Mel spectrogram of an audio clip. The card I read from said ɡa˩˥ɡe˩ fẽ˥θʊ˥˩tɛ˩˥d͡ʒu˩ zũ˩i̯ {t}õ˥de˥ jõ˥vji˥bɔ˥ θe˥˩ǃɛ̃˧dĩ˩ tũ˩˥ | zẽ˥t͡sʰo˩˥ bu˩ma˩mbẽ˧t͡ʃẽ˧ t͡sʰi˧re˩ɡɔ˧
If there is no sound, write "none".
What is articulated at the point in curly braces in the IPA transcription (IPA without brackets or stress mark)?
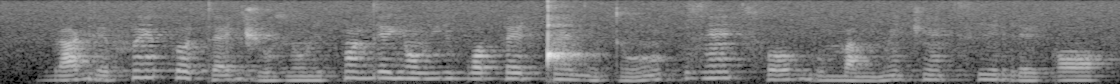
θ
